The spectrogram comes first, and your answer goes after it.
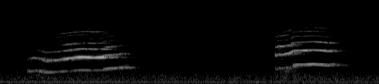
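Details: Two clear, drawn-out meows from a mischievous pet cat, the first longer and steady, the second slightly higher and rising, separated by over a second of quiet with a faint hum.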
